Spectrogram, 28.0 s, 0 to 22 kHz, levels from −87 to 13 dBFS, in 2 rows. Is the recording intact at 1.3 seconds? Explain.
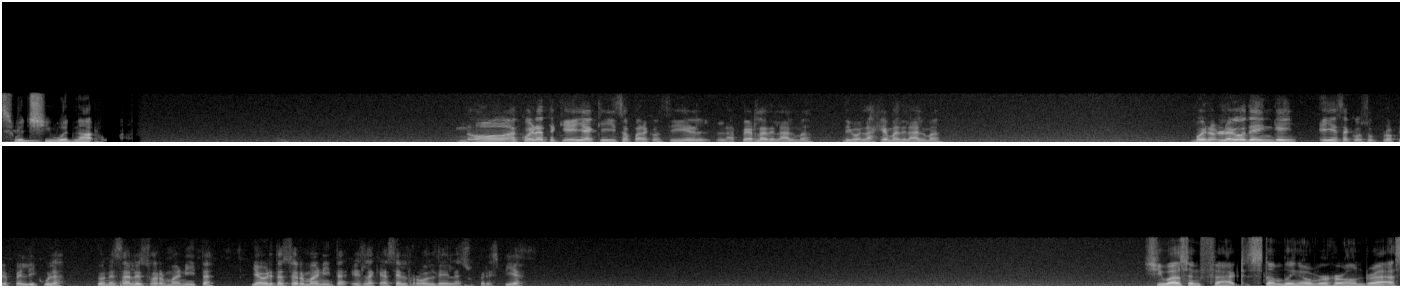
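No. At 1.3 seconds the background is gated by the echo canceller, from 0.97 to 1.39 s. The canceller pulls the microphone down by about 39 dB, so the room sound drops out. Just before, from 1.0 to 1.24 s, a faint echo leak is audible. A delayed copy arrives 276 ms late, about 35 dB below the speech, likely from incomplete echo cancellation.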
